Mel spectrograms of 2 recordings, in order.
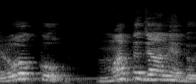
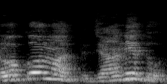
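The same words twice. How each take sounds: First: There is a pause after the first word. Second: There is a pause after the second word. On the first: Stop them; do not let them go. "उसे मत जाने दो मतलब कह रहा है रोको" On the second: Do not stop them; let them go. "रोको मत मतलब नहीं रोको, जाने दो"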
